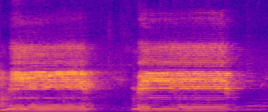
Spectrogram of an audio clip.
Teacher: मीम दोनों होठों के खुश हिस्से से अदा होना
